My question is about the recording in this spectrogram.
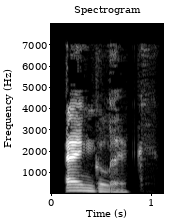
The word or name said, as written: Anglic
